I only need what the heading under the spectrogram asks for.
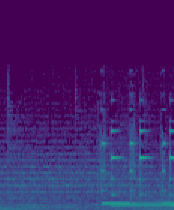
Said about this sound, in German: Freunde klingeln ein paar Tage später an ihrer Tür.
